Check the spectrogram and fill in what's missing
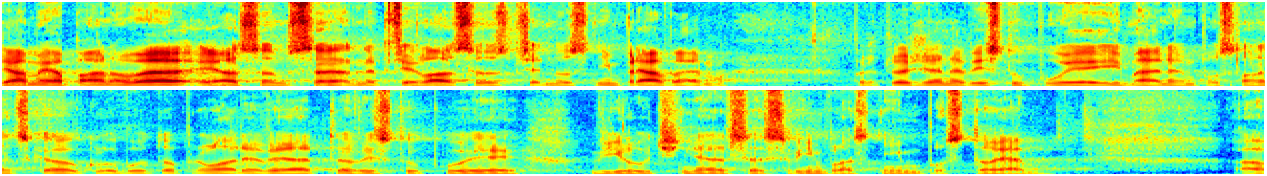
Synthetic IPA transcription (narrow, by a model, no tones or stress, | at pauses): daːmɪapaːno̞vɛːjaːsɛmsɛnɛpr̝̥ɪɦlaːsɪlspr̝̥ɛdno̞st̪ɲiːmpɾaːvɛm | pɾo̞t̪o̞ʒɛnɛvɪst̪upujɪjmɛːnɛmpo̞slanɛt͡skɛːɦo̞klubut̪o̞pnuladɛvjɛt̪vɪst̪upʰujɪviːlut͡ʃɲɛsɛsviːmvlast̪ɲiːmpo̞st̪o̞jɛm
